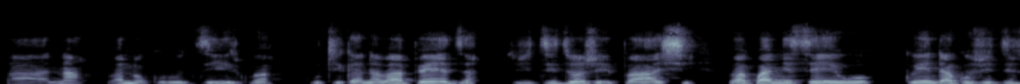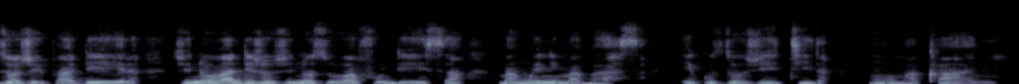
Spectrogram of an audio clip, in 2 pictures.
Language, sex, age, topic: Ndau, male, 50+, education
